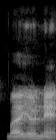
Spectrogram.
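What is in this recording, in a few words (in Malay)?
"bayonet", Malay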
